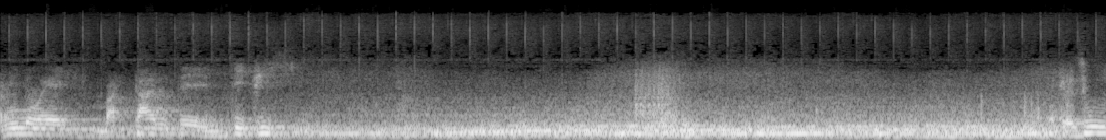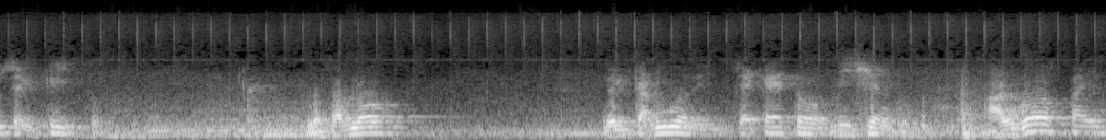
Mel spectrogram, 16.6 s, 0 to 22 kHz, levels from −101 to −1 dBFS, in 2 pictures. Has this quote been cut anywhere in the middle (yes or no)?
no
